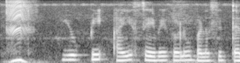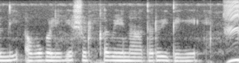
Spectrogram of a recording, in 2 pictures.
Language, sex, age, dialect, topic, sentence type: Kannada, female, 18-24, Mysore Kannada, banking, question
